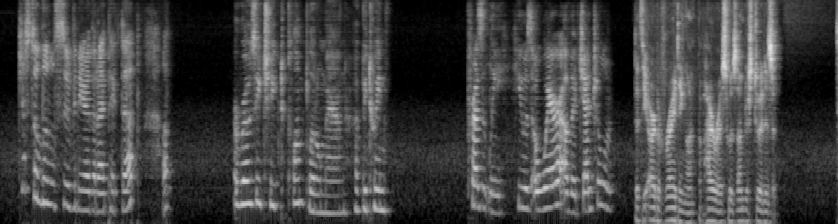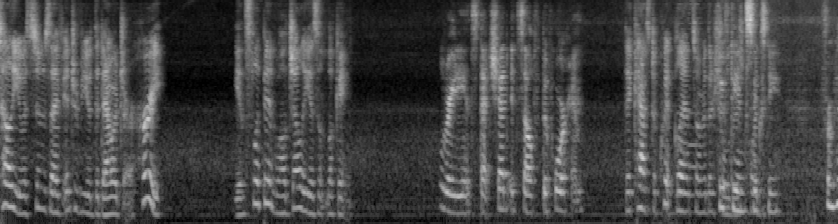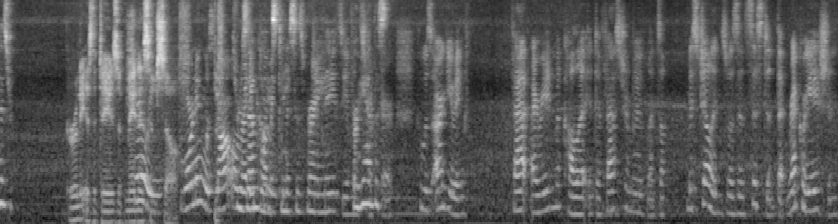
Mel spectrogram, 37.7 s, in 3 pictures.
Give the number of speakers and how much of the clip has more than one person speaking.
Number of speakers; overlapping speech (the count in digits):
4, about 12%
